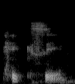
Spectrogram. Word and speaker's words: PKCE: actually see something about pkce yeah or pixie someone said it's supposed to be pronounced so no i don't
